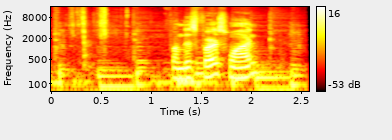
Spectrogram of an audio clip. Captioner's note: egg roll crunching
